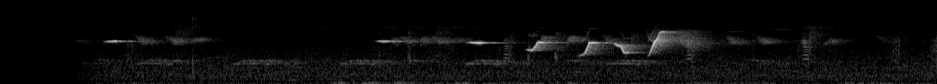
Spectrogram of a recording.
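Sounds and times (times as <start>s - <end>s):
grey whistler calling in Papua New Guinea: 1.0s - 2.8s, 3.5s - 7.1s.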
